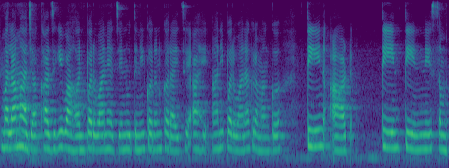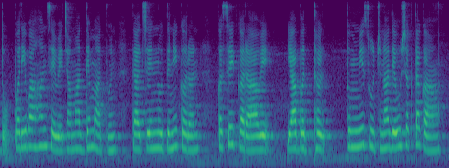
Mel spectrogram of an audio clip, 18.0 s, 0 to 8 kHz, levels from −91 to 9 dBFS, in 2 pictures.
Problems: none marked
